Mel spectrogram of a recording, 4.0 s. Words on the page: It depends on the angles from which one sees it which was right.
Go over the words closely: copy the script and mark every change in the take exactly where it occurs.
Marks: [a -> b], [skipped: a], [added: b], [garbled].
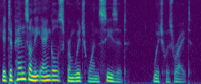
It depends on the angles from which one sees it which was right.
